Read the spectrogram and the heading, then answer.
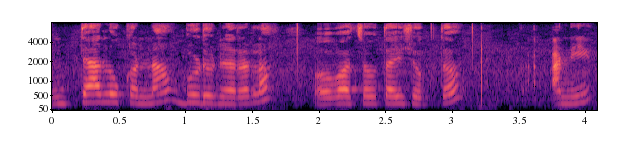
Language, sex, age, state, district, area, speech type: Marathi, female, 18-30, Maharashtra, Osmanabad, rural, spontaneous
